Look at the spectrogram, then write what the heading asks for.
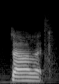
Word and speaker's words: Dalek: So how do you say, is it Dalek or Dalek? Dalek.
